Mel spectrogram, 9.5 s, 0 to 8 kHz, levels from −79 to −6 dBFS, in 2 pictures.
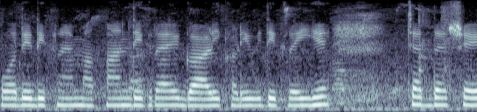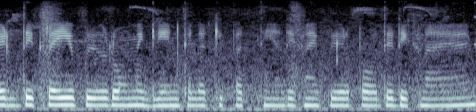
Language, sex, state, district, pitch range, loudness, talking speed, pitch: Hindi, female, Bihar, Purnia, 180-190 Hz, -16 LUFS, 200 wpm, 185 Hz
